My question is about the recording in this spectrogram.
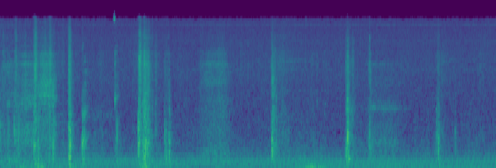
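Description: Irregular footsteps and shoe scuffs on a tiled floor, with a few light knocks, most of them in the first couple of seconds, over a faint steady hum.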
